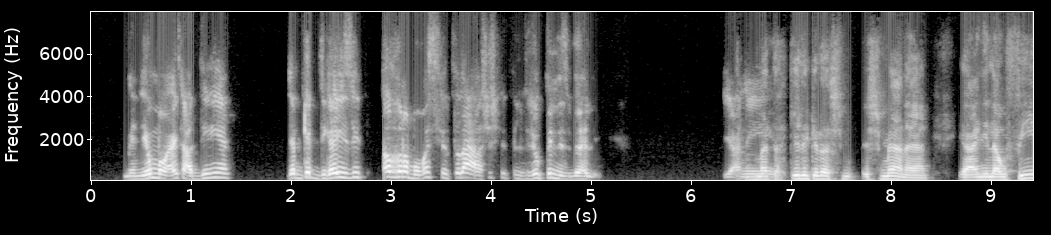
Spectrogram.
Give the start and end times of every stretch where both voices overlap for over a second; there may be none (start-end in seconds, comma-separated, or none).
none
